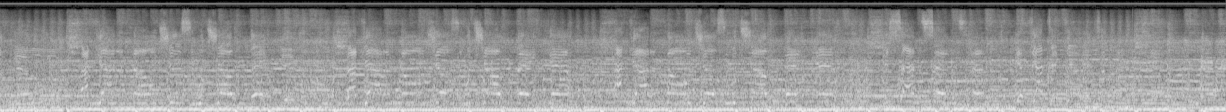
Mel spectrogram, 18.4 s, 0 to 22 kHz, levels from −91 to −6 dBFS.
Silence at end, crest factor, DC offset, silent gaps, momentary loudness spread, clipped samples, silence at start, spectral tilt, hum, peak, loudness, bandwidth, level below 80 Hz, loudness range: 0 s; 12 dB; under 0.1%; none; 1 LU; under 0.1%; 0 s; -4 dB/octave; none; -2 dBFS; -15 LUFS; over 20 kHz; -24 dBFS; 1 LU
